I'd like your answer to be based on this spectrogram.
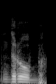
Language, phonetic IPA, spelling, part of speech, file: Polish, [drup], drób, noun, Pl-drób.ogg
